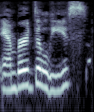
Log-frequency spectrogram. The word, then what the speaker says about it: Amber Délice: But with us today, we have our lovely guest, Amber Délice.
